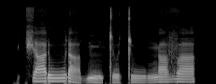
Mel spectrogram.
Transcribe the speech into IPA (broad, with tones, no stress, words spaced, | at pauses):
t͡ʃa˦ɾuː˦ ɾa˨ɓĩ˨tʊ˨ tuː˨ ŋa˦va˦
